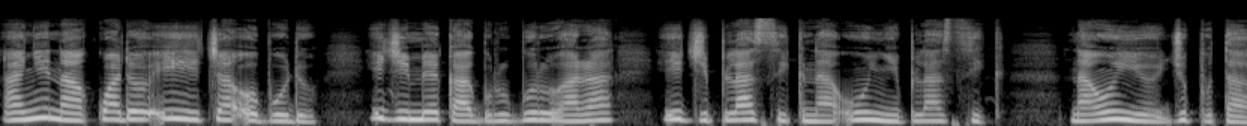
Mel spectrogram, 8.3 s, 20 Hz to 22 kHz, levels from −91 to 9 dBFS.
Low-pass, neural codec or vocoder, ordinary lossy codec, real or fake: none; none; none; real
